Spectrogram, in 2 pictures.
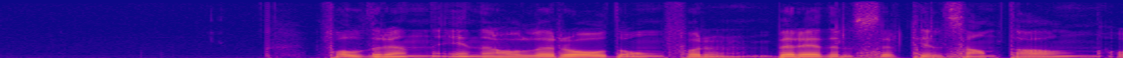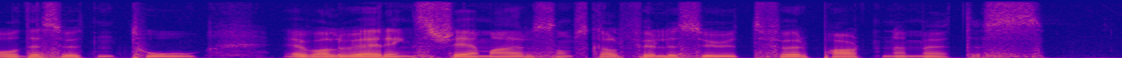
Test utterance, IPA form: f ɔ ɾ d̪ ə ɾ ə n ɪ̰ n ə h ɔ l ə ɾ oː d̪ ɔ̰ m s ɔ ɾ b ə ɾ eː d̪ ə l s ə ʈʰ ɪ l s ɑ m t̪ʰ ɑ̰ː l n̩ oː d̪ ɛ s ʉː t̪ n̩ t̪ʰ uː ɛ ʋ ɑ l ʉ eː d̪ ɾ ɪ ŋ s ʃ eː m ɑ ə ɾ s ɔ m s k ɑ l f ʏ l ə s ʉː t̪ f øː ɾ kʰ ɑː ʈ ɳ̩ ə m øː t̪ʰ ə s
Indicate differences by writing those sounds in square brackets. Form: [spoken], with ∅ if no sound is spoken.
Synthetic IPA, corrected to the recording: f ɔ [l] d̪ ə ɾ ə n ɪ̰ n ə h ɔ l ə ɾ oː d̪ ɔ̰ m [f] ɔ ɾ b ə ɾ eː d̪ ə l s ə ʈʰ ɪ l s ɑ m t̪ʰ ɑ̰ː l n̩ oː d̪ ɛ s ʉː t̪ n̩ t̪ʰ uː ɛ ʋ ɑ l ʉ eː [∅] ɾ ɪ ŋ s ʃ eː m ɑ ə ɾ s ɔ m s k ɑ l f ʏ l ə s ʉː t̪ f øː ɾ [pʰ] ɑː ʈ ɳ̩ ə m øː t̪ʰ ə s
